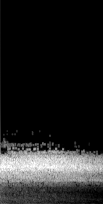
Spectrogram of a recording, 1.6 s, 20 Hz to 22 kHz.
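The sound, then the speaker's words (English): A steady, sharp hiss of spraying moisture, like a pressurized jet, holding loud and even for under two seconds before easing slightly at the end. No voices. The jet of moisture stands for the moisturizing of the new Raleigh 903 cigarette. “That jet of fresh, pure moisture stands for new freshness, new taste in the new, all-new Raleigh 903 cigarette.”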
